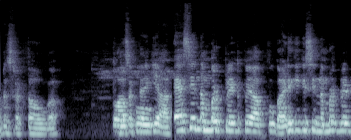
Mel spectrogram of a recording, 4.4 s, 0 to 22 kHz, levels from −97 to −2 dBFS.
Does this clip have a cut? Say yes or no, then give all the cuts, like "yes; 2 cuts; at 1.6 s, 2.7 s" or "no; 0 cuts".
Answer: yes; 1 cut; at 2.1 s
